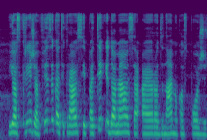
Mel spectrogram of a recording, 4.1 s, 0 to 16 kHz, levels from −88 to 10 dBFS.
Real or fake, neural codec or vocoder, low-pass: real; none; 10.8 kHz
